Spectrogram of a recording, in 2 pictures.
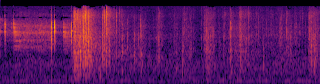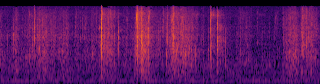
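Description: Plastic chip bag of Hot Cheetos crinkling in irregular bursts as it is handled and tipped to shake out chips, after a short rustle at the start.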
